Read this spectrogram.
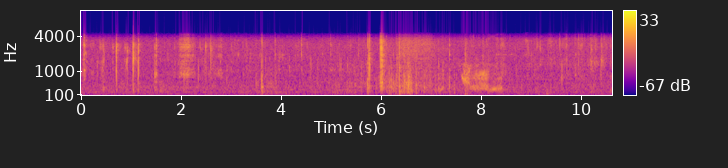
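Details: Two Munchkin kittens eating side by side, hurrying and growling 'uu-uu' when touched mid-meal, guarding food from being taken; short vocal bursts rise over steady clicking chewing, ending in a longer falling moan-like growl.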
